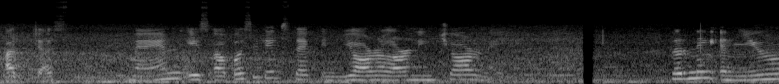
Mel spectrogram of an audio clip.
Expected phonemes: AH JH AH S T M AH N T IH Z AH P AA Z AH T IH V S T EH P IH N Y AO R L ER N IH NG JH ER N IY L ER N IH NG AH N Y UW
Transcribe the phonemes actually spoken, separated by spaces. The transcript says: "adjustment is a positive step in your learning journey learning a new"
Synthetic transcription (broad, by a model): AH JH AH S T M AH N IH S AH P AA S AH T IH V S T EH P IH N Y AO R L ER N IH NG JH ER N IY L ER N IH NG AH N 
